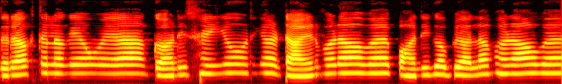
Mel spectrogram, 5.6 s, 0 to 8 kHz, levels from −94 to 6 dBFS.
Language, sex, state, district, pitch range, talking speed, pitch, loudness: Hindi, female, Delhi, New Delhi, 235-280 Hz, 200 wpm, 270 Hz, -16 LUFS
